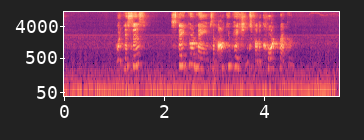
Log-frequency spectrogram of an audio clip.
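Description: A young woman speaks firmly and formally.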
